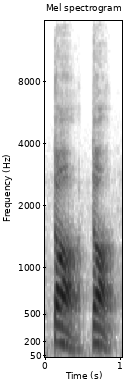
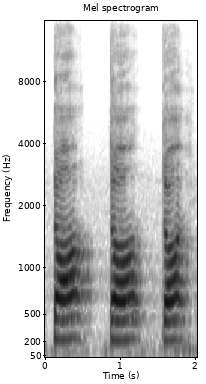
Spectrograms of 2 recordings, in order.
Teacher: ट बोलोगे तो देखना जीव ऐसे मुड़ता है और मूर्धा से टकराता है।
